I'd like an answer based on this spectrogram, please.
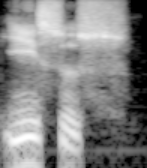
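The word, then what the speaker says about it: Ἰησοῦς: Entonces, esta es la forma griega del nombre que sale y que se pronuncia como Isus.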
